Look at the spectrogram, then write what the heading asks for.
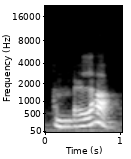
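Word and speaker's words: umbrella: இந்த இடத்துல யூம்ப்ரெல்லான்னு சொல்கிறது இல்லை, ஆன் அம்ப்ரெல்லா.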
